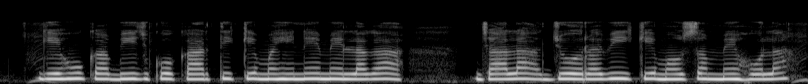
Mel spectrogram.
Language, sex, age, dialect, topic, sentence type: Magahi, male, 31-35, Southern, agriculture, question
